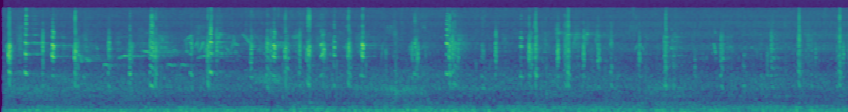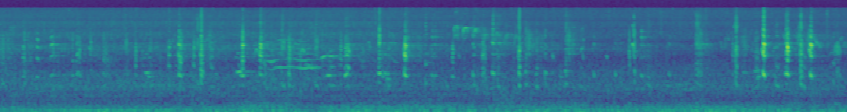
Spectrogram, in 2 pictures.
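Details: Helmeted guineafowl catching insects in a field give short, harsh clucking calls over a steady low rumble of wind.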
